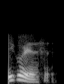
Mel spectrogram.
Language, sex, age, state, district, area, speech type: Assamese, male, 30-45, Assam, Dibrugarh, urban, conversation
